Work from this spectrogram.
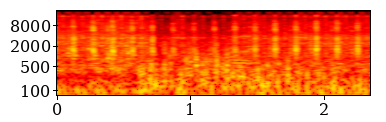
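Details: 2019 Nissan Terra automatic diesel: rough idle with a sharp, regular knock about six times a second and misfire, no power, stalling; from water-contaminated fuel and bad injectors.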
